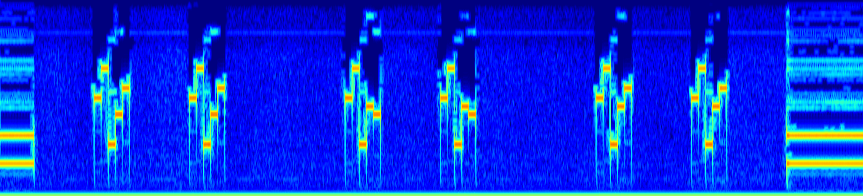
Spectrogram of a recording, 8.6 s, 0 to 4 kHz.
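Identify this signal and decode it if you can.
Five-tone selective call (ZVEI), heard as quick runs of five tones, tones of about 70 ms. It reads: 88169 88169 88176 88176 88179 88179
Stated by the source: ZVEI five-tone call received via SDR.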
